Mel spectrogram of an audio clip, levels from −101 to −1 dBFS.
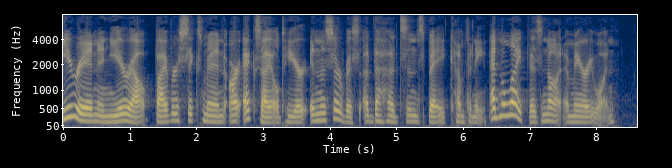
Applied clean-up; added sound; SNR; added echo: none; none; none; none.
